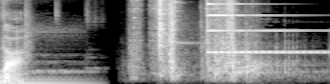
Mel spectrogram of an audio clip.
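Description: Background music fades out, then a short noisy swish and a bright bell-like ding that rings on and slowly dies away: the sound sting for a channel logo card.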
